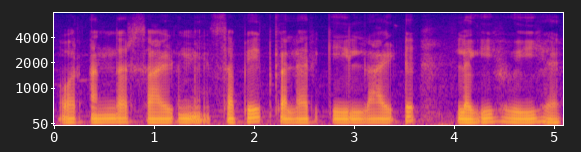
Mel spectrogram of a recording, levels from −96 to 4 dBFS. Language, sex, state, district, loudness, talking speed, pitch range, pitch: Hindi, male, Madhya Pradesh, Bhopal, -19 LUFS, 130 wpm, 85-95 Hz, 90 Hz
